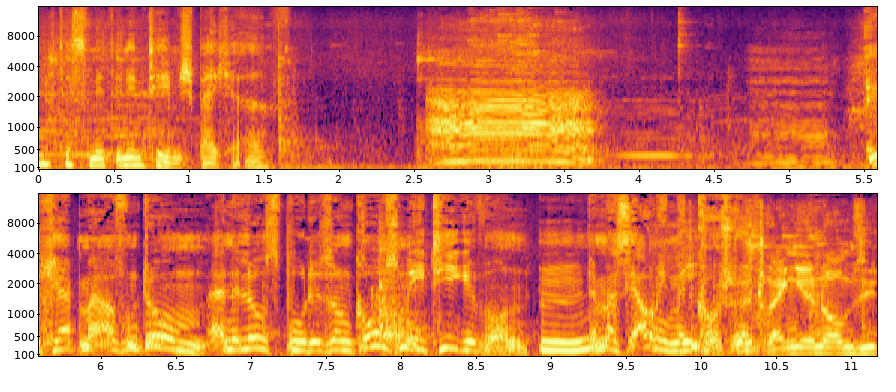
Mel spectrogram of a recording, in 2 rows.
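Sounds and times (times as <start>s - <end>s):
speech: 0.0s - 1.8s, 5.6s - 11.1s
faint rural hum: 0.0s - 11.1s
cow mooing: 2.5s - 5.5s.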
